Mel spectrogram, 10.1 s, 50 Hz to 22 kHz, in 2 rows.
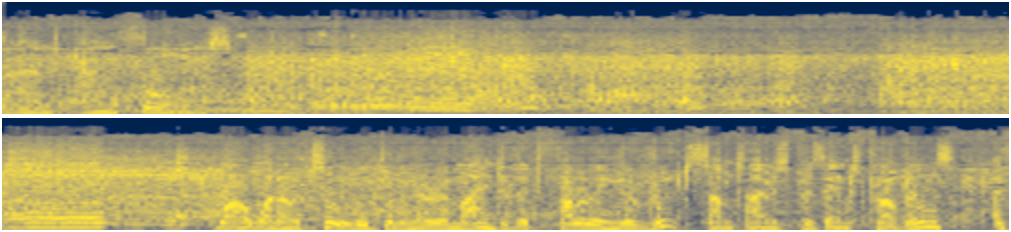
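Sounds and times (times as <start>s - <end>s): off-road vehicle engines revving: 0.0s - 10.0s.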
